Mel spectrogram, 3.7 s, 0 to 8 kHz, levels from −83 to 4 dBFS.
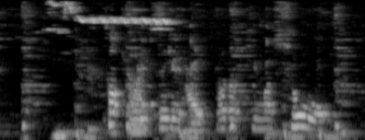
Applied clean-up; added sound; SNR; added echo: classical method WPE with log-MMSE.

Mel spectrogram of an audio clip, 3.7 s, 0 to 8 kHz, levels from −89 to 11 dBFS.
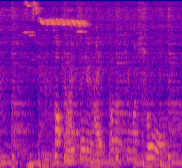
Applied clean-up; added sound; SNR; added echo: none; Bird vocalization, bird call, bird song; -5 dB; reverberation time 0.2 s.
